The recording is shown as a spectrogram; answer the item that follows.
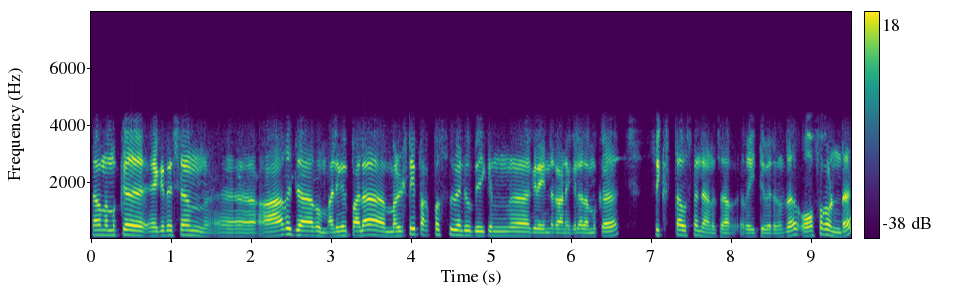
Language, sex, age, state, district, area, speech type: Malayalam, male, 30-45, Kerala, Idukki, rural, conversation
